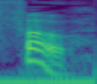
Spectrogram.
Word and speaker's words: faux: notice that foe is pronounced exactly the same as foe it's also the same as the word false which is faux and spelled the same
